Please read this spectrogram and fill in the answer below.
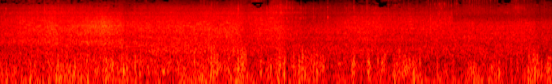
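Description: Steady wind noise on the microphone over the rush of turbulent river water and surf at the water's edge.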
